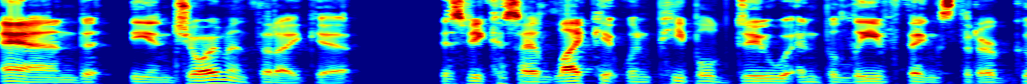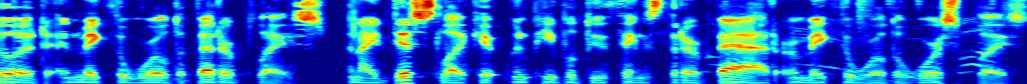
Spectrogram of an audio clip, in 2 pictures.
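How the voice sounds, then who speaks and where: A man's very deep, low voice with vocal fry and ordinary pitch variation, dry and close with no echo, on a very clean recording with a silent background. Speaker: political streamer. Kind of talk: heated debate. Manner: fast; aggressive, combative.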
